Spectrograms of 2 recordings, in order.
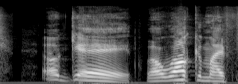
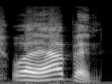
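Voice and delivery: mock shocked concern; 6 semitones higher, 10 dB louder than usual. Mock concern for the battered hippo puppet.

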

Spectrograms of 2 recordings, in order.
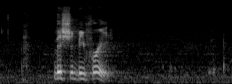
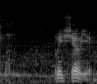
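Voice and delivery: whisper; 5 semitones lower, 12 dB quieter than usual. Real, not acted. Whispered aside.

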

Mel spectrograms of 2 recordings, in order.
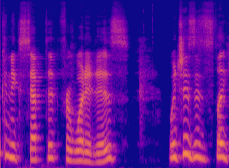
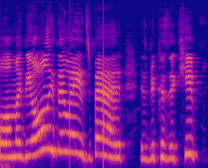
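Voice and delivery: ordinary talk, nothing marked

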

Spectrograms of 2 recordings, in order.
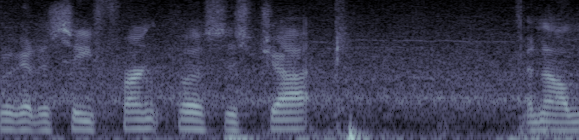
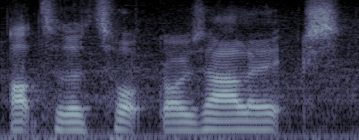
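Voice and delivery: ordinary delivery

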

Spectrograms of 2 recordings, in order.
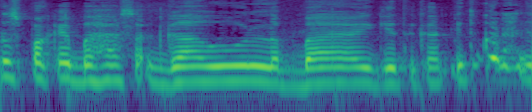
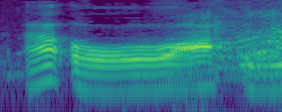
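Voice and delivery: casual youth talk; 3 semitones lower, 3 dB louder, slower than usual. Retold or imitated. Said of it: "ketika sama mereka".

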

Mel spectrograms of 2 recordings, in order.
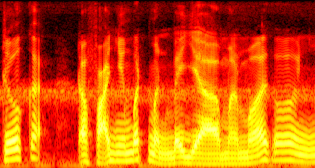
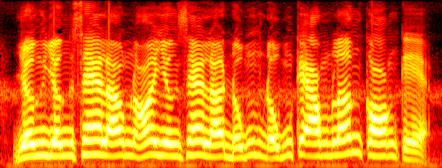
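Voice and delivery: much higher, louder panicked shout; child screaming; 9 semitones higher, 6 dB louder than usual. A narrator's reading. Child screaming at grandfather to stop the bicycle, panicked shout. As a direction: yell at grandpa to stop the bike. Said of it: "nó la làng lên".

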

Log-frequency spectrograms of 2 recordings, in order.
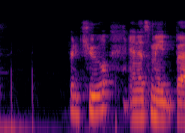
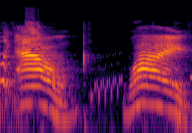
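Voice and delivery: higher, loud, drawn-out wail; loud protest; 5 semitones higher, 10 dB louder, much slower than usual. Real, not acted. Gamer hurt in the game, loud protest. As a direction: wail it out loudly.

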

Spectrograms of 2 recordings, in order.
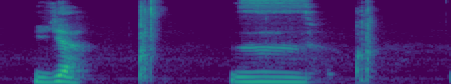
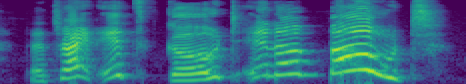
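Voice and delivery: excited; 9 semitones higher, 13 dB louder than usual. Acted. Phonics rhyme cheer.

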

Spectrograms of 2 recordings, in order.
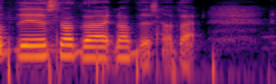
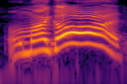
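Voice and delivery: disgusted shout; 6 semitones higher, 10 dB louder, slower than usual. Real, not acted. Disgusted at the drinking.

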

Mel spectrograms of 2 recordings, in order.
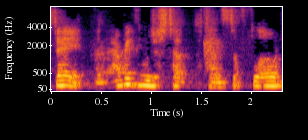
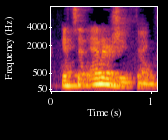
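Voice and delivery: ordinary delivery

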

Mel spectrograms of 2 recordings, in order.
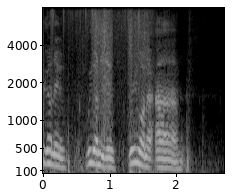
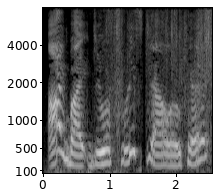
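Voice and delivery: ordinary talk, nothing marked

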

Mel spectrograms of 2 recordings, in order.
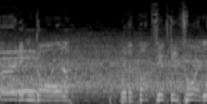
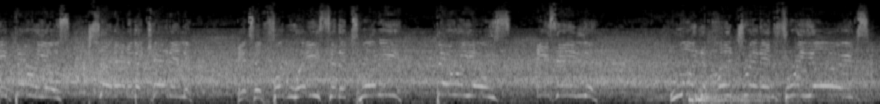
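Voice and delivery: touchdown call; 8 semitones higher than usual. Real, not acted. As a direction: build with the runner into the score.

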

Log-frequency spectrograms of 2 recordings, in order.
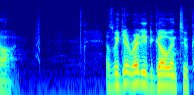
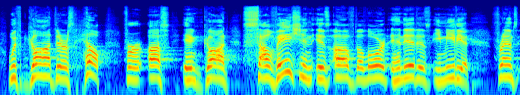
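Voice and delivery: raised, loud altar-call preaching; full-force preaching; 6 semitones higher, 8 dB louder than usual. Real, not acted. Pastor urges congregation to repent before communion, preaching hard. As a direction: proclaim salvation with rising urgency, then ease slightly.

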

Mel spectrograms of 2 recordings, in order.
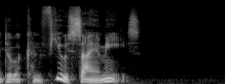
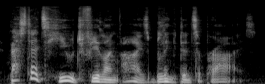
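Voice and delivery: ordinary delivery

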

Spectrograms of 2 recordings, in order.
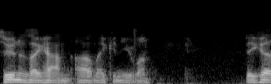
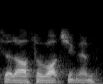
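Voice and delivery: ordinary delivery, nothing marked

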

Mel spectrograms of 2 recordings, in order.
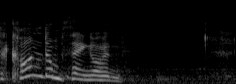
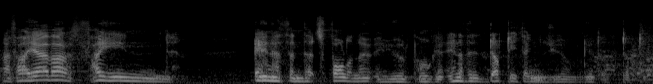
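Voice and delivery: stern mother; 11 semitones lower, 5 dB quieter than usual. Retold or imitated. Mother warns son about dirty things in a low, fading voice. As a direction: warn him darkly and sink lower each word.

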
